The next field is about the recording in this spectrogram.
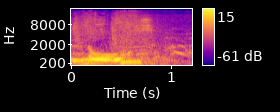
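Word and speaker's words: gnolls: that introduce us to the knolls um spelled with a g um it's like g as in gnome or g as in noble uh their large kind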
